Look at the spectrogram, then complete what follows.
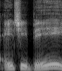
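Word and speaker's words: H-E-B: Um, my teams got the opportunity to play at the Is it HB Center or how do you pronounce? I know it's a grocery store. Yeah, HB.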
